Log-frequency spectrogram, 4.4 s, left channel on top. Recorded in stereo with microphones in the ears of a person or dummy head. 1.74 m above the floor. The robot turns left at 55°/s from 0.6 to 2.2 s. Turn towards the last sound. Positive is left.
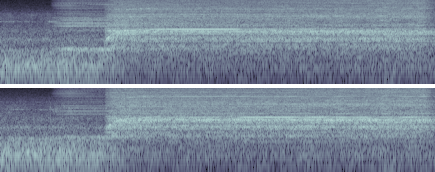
turn(degrees=10)  # may be behind; listen again after turning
